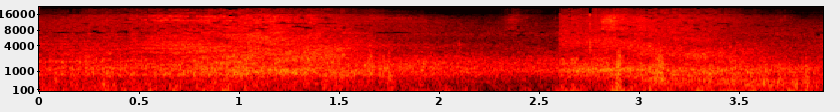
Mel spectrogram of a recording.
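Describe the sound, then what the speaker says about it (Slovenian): Wind blows on the Atlantic coast at Porto, a loud, steady rushing roar buffeting the microphone, with a gust surging partway through. "veter piha"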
